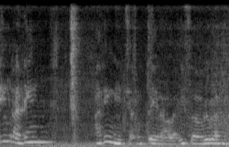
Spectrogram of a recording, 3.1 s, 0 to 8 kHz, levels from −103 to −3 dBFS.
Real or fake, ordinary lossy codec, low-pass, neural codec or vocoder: fake; none; none; codec, 16 kHz, 16 kbps, FunCodec, trained on LibriTTS, 50 frames a second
